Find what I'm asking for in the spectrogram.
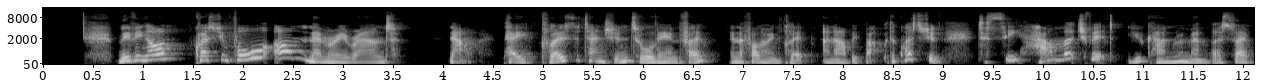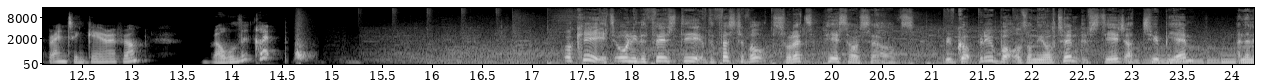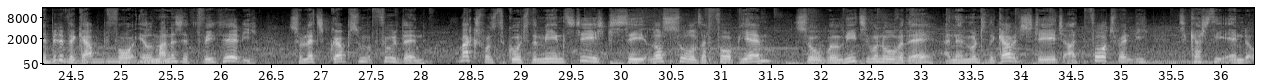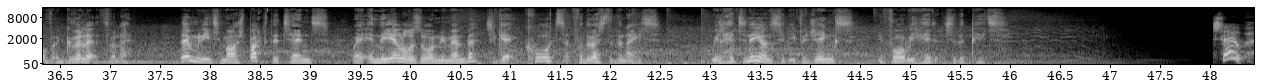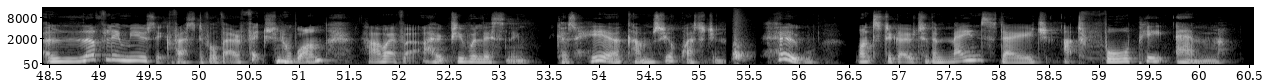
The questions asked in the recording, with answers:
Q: Who wants to go to the main stage at 4 p.m?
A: And the answer was, Max wanted that.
